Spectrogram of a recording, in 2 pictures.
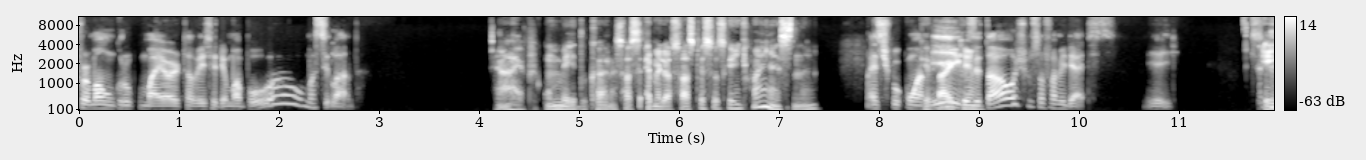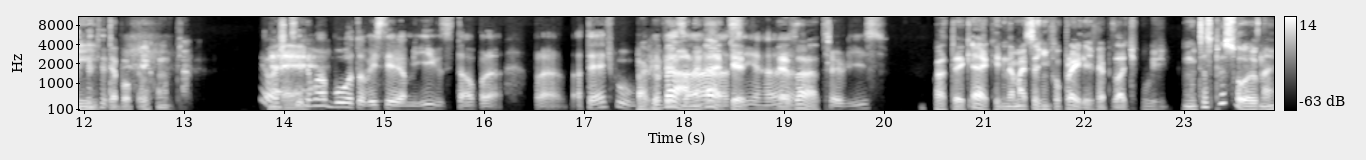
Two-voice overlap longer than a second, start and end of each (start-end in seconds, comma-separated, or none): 17.5-19.5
